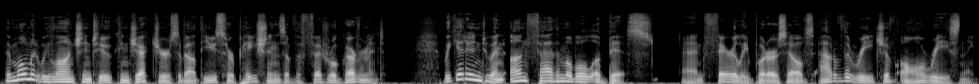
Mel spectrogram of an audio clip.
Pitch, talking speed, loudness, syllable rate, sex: 110 Hz, 185 wpm, -19 LUFS, 6.2 syllables/s, male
